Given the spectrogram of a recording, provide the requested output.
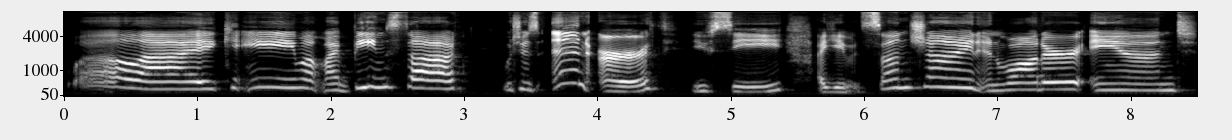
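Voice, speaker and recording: An eager, innocent storybook boy played by a woman reading aloud. The voice is high and sing-song, full of wide-eyed curiosity. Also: expressive, slow pace, hardly any pauses, fairly bright tone, heavily acted. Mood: innocent, chatty.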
